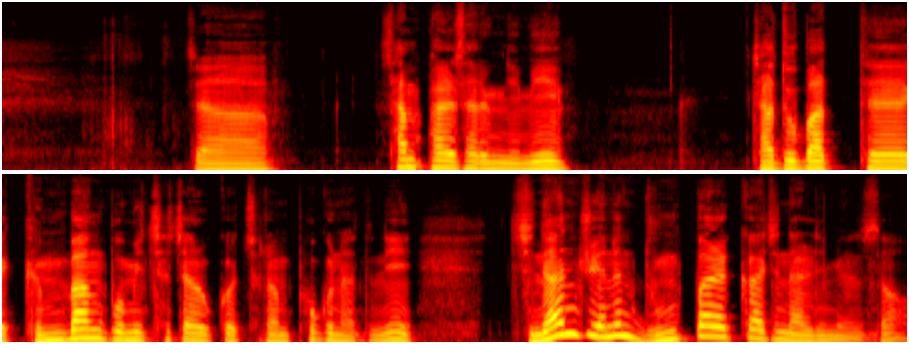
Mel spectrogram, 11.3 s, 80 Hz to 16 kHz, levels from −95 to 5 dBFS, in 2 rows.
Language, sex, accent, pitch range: Korean, male, native, 110-160 Hz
